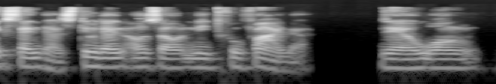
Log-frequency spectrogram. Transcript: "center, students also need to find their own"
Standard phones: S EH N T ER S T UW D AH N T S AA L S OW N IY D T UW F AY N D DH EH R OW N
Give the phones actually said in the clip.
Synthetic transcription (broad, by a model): S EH N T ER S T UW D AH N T AA L S OW N IY D T UW F AY N D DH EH W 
